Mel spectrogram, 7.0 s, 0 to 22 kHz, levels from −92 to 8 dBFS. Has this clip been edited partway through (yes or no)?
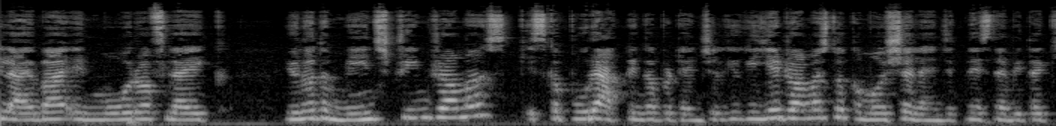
no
